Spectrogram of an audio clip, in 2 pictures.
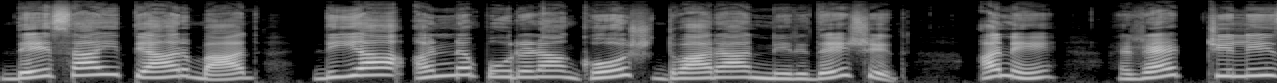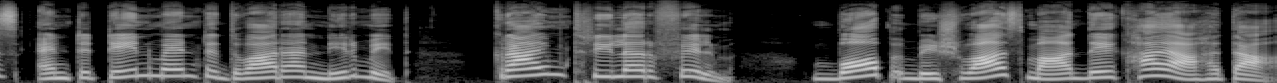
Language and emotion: Gujarati, neutral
